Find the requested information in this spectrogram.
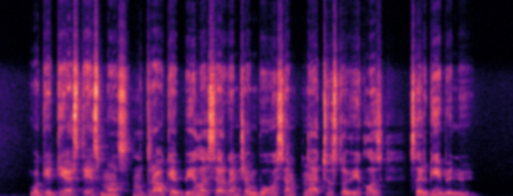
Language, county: Lithuanian, Vilnius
